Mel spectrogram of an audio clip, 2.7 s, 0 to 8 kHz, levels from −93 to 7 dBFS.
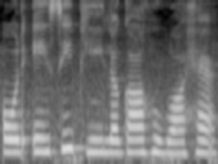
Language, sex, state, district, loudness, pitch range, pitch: Hindi, male, Punjab, Fazilka, -14 LUFS, 225-245 Hz, 230 Hz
